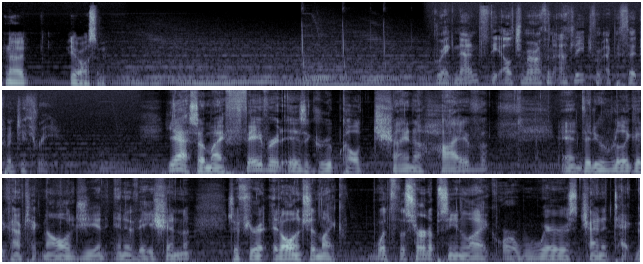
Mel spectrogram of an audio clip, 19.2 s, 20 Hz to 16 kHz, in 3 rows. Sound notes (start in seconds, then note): 2.3 voiceover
